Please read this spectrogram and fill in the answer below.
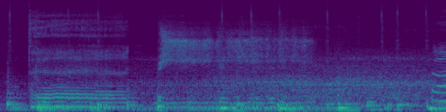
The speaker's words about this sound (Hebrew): זה טרקטור, נוני אמר לעצמו בשקט.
